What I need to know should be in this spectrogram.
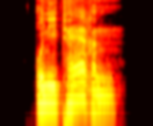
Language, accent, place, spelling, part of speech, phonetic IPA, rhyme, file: German, Germany, Berlin, unitären, adjective, [uniˈtɛːʁən], -ɛːʁən, De-unitären.ogg
- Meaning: inflection of unitär: 1. strong genitive masculine/neuter singular 2. weak/mixed genitive/dative all-gender singular 3. strong/weak/mixed accusative masculine singular 4. strong dative plural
